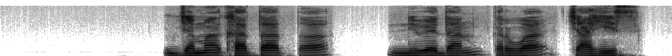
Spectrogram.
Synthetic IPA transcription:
d͡ʒɐmakʰaːt̪at̪ə | nɪʋeːd̪ankəɾʋat͡ʃaːɦis

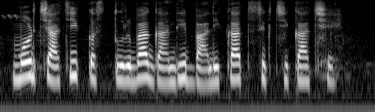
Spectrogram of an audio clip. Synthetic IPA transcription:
moɽt͡ʃaːt͡ʃikəst̪uɾbaɡãːnd̪ʱibaːlikat̪sɪkt͡ʃikat͡ʃʰe

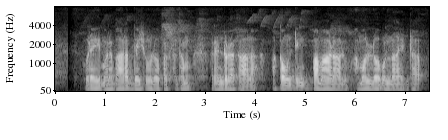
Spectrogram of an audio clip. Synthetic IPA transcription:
uɾɐjmɐnɐbʱaːɾɐt̪̚d̪ɛːʃɐmlo̞ːpɾɐst̪ʰut̪ɐmɾe̞ɳɖuɾɐkaːlɐːkɐwuɳʈiŋɡpɾɐmaːɳaːluɐmɐlːo̞ːʔunːaːjɐɳʈaː

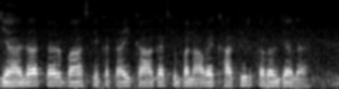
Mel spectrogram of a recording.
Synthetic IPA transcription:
zjaːd̪at̪əɾbãːskekɐʈaːikaːɡəd͡ʒkebɐnaːʋekʰaːt̪ɪɾkəɾəld͡ʒaːlaːɦ

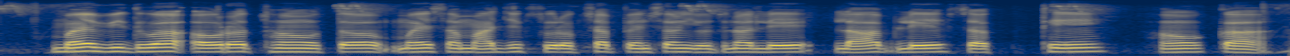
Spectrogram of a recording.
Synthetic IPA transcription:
məjʋid̪ʱʋaʔəʋɾət̪ɦə̃wt̪əməjsamad͡ʑiksuɾəkʂapẽnsənjod͡ʒnalelablesək̚t̪ʰẽ | hə̃wka̰

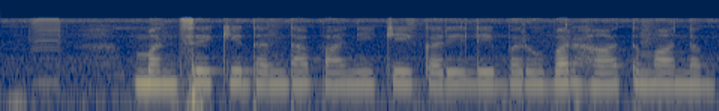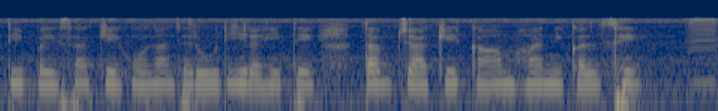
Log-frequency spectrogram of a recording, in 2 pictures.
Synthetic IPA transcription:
mɐ̃nseked̪ɐ̃nd̪apaːnikekɐɾelebɐɾoːbəɾɦaːt̪ʰmãnɐɡ̚d̪ipɐɪsakeɦoːnazɐɾuːɾiɾɐɦit̪ʰet̪ɐbd͡ʒaːkekaːmɦãnɪkəlt̪ʰeː

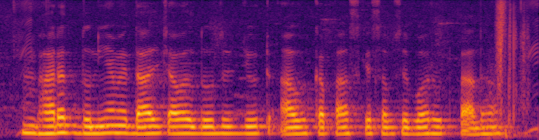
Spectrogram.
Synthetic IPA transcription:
bʱaːɾət̪d̪ʊnijamẽd̪aːlt͡ʃaːwəld̪uːd̪d͡ʒuːʈa̰ʊɾkəpaːskesəbsebəɾʊt̪pa̰ːd̪ɦɔ̃

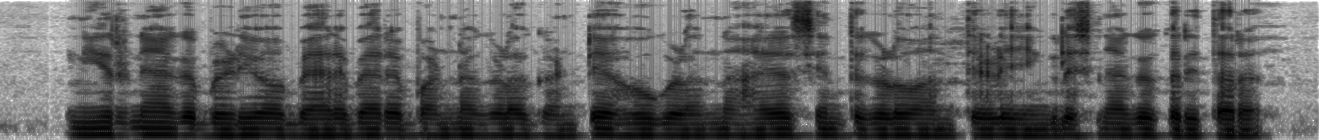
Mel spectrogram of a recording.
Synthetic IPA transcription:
niːɾnjaːɡɐbeɭijuʋɐbeːɾebeːɾebɐɳːɐɡɐɭɐɡɐɳʈeɐɦuːɡɐɭɐnːuɦɐjɐsint̪ɐɡɐɭuɐnt̪ɦeːɭiːŋɡliʂnjaːɡɐkɐɾit̪aːɾe

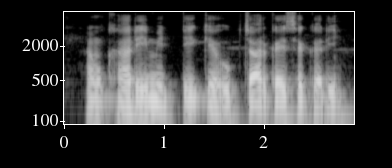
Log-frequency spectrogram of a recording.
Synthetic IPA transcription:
ɦəmkʰaːɾimɪʈːikeʔʊpt͡ʃaːɾkəɪsekəɾiː

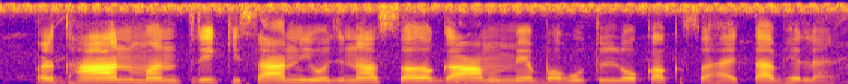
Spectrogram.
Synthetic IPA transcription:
pɾəd̪ʱanmənt̪ɾikisanjod͡ʒnasəɦɡamːebəɦut̪lokəksəɦajt̪abʱelə

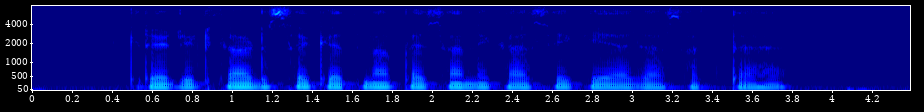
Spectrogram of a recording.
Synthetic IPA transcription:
kɾeːɖɪʈkaːɾɖsekɪt̪napɛːsanɪkaːsikijad͡ʒaːsɐk̚t̪aɦɛː

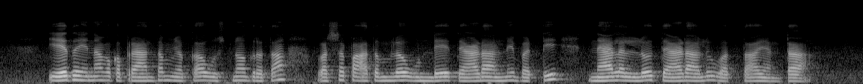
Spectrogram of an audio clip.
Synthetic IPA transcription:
eːd̪ɐjnaːɔkɐpɾaːnt̪ɐmjɔkːɐuʂɳoːɡɾɐt̪ɐʋʔɐ̰ɾʂɐpa̰ːt̪ɐmlo̞ːuɳɖe̞ːt̪ɛːɽaːlɐnibɐʈːinɛːlɐlːo̞ːt̪ɛːɽaːluʋɐt̪ːaːjɐɳʈaː

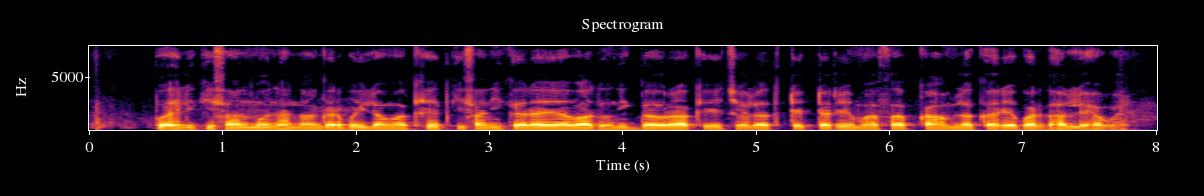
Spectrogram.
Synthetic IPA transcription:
pəɦliːkisanmənənaɡəɾbəilaməkʰet̪kisanikəɾajaʋad̪ʱunik̚d̪əwɾaket͡ɕələt̪ʈek̚ʈəɾeməsəp̚kamləkəɾebəɾd̪ʱalːeɦəʋəj

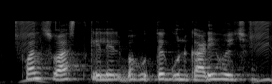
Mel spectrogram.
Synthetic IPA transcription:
pʰəlswast̪ʰə̥kelelbəɦut̪eɡunkaɽiɦojt͡ʃʰɛ

